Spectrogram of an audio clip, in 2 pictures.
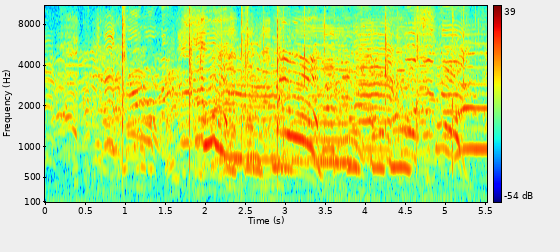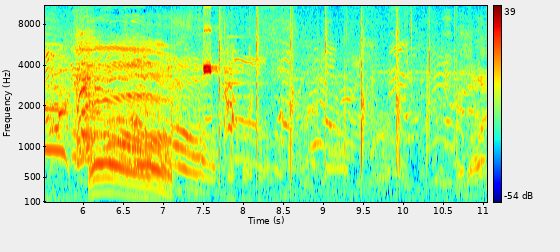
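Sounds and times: children shouting: 0.0 - 10.9.

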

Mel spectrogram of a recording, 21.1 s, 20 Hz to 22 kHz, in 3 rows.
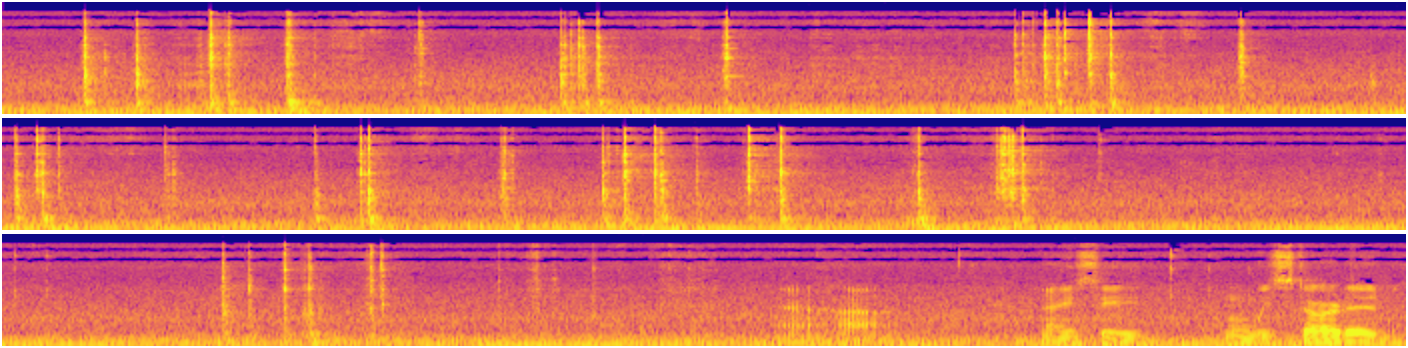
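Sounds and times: steady low hum: 0.0 - 21.0
wrench clicking on metal bolt: 0.4 - 2.2, 2.8 - 3.8, 5.0 - 6.4, 7.0 - 8.0, 8.6 - 12.6, 15.1 - 16.1.

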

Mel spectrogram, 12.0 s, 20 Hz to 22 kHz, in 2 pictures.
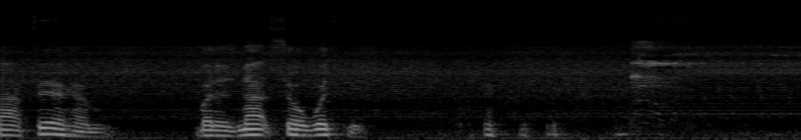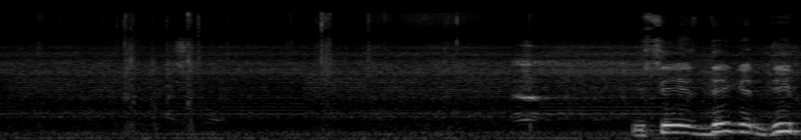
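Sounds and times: faint steady hiss and hum: 0.0 - 12.0
man laughing softly: 3.4 - 5.1
thin pages rustling: 6.2 - 9.6.

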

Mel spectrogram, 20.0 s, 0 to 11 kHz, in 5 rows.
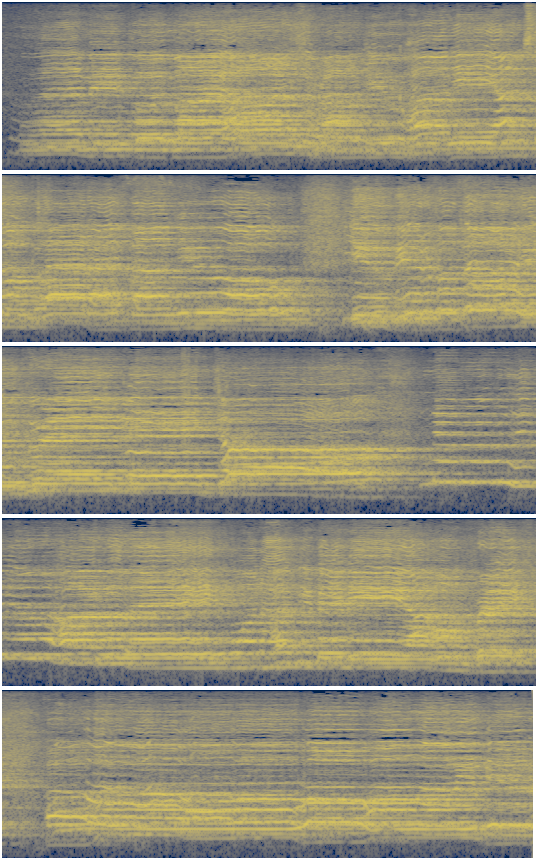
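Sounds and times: women singing a cappella harmony: 0.0 - 20.0.

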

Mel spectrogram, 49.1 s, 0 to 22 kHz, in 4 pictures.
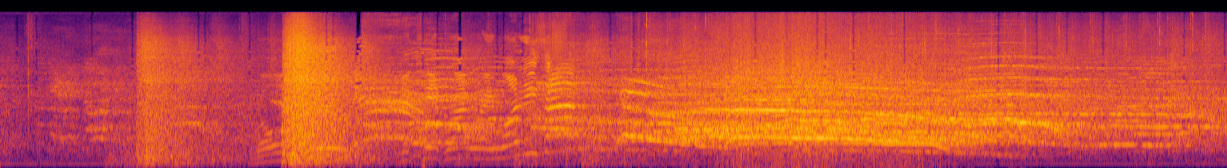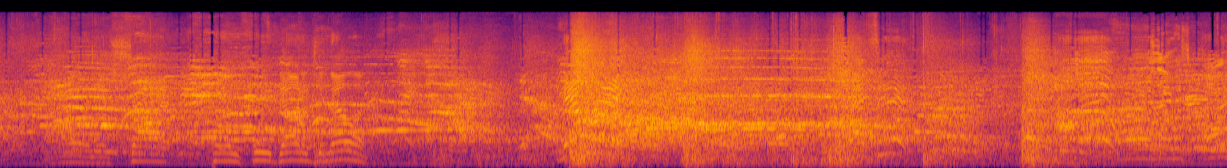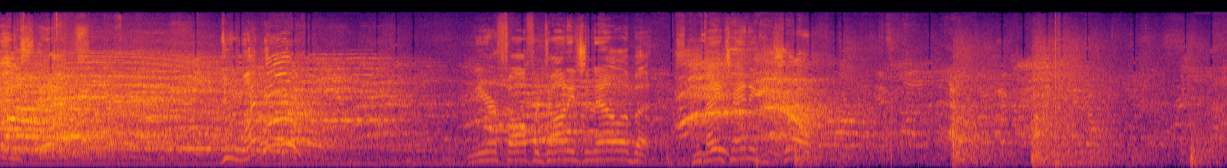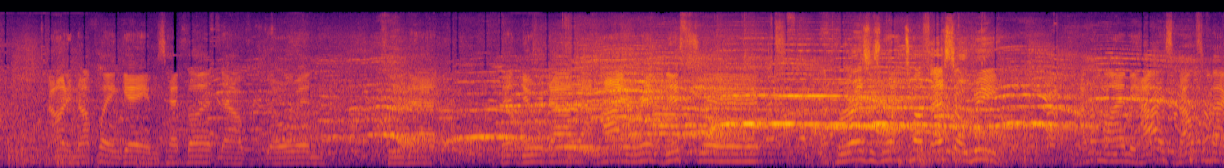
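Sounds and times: crowd shouting and yelling: 0.0 - 49.0.

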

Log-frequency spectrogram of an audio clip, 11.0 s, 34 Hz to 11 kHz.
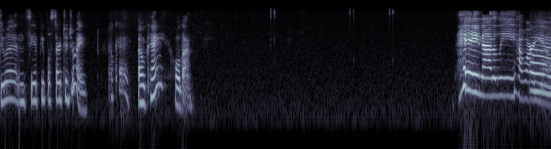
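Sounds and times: computer mouse clicks: 5.4 - 5.6, 7.0 - 7.2, 7.8 - 8.0.

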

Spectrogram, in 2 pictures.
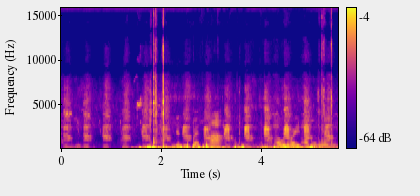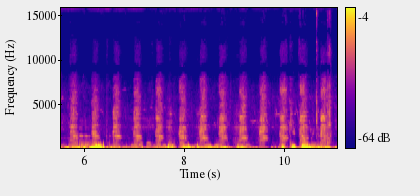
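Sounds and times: ducks calling: 0.0 - 11.0.

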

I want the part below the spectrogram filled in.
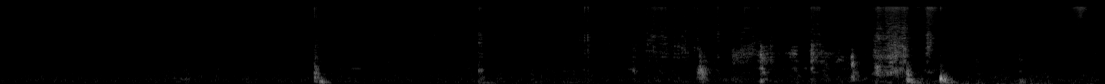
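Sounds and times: taps and rustles: 5.7 - 10.4.

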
